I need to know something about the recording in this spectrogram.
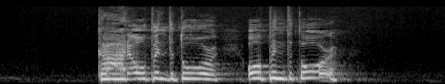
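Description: A young man speaks with animation through a microphone.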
